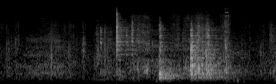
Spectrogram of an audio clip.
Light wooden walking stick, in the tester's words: Le truc, il est creux. Ça sonne creux.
